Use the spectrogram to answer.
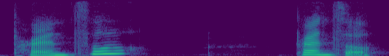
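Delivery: Pretzel as "prensel", asked, then stated; quirky pronunciation. Shown as a demonstration. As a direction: put an N in Pretzel: "PREN-sul". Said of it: "One more time".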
